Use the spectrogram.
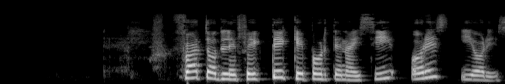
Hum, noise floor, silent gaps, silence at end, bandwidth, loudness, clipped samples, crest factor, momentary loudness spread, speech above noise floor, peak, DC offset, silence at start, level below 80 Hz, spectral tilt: none; -75 dBFS; none; 0.05 s; 11 kHz; -17 LUFS; under 0.1%; 18 dB; 7 LU; 58 dB; 0 dBFS; under 0.1%; 1.55 s; -66 dBFS; -4 dB/octave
